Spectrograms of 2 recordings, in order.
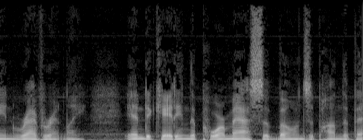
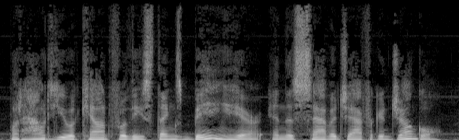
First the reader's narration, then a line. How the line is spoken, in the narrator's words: exclaimed the girl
